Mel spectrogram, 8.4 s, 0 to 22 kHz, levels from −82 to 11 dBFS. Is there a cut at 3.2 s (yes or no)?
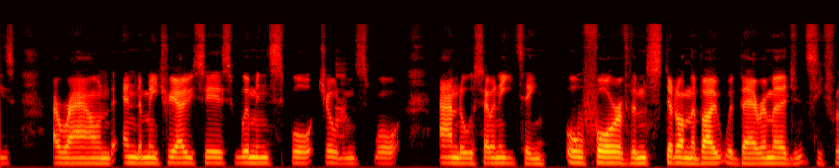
no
